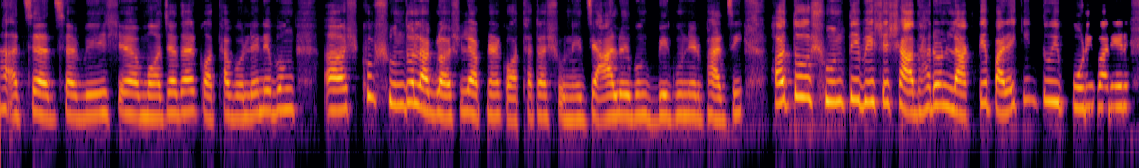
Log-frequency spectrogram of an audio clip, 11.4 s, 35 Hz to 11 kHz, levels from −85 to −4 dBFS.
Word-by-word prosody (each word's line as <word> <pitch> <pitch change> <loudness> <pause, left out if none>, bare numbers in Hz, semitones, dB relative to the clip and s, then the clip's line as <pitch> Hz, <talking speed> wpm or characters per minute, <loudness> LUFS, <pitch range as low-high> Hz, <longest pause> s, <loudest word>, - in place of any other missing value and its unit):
আচ্ছা, 215 +2 -3
আচ্ছা। 210 +2 -4 0.2
বেশ 225 +1 -3 0.2
আ - - +4 0.2
মজাদার 230 +3 +1
কথা 210 +1 -3
বললেন 215 +2 -4
এবং 265 +2 -4 0.4
আ - - +6 0.3
খুব 415 -1 -1
সুন্দর 330 0 0
লাগলো 240 -2 +4
আসলে 240 +3 -2
আপনার 220 0 -3
কথাটা 205 +3 -3
শুনে। 200 0 -7
যে - - +1
আলু 215 +1 +2
এবং 220 +1 -5 0.2
বেগুনের 220 0 -3
ভাজি। 200 +1 0 0.4
হয়তো 335 +5 +5 0.2
শুনতে 345 +1 +1
বেশ 340 0 +1 0.2
সাধারণ 260 +6 +4
লাগতে 225 +8 0
পারে। 240 -1 +4
কিন্তু 365 -1 -11
ওই 335 - +2
পরিবারের 290 +1 0
235 Hz, 160 wpm, -24 LUFS, 215-295 Hz, 0.4 s, আ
